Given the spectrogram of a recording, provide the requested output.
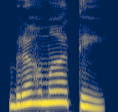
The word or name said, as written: ಬ್ರಹ್ಮೇತಿ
